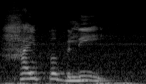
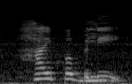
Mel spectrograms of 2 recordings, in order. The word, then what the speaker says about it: hyperbole: do you read this word how do you pronounce this word you say hyperbole hyperbole okay so let us look at some examples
